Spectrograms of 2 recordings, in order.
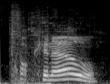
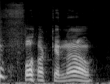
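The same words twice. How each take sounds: First: Higher, louder British curse; British accent. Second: Slow startled curse through a laugh; laughing exclamation. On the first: Retold or imitated. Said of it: "the more you hop around Britain". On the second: Real, not acted. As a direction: blurt it out laughing. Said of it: "The way you said "fucking hell".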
